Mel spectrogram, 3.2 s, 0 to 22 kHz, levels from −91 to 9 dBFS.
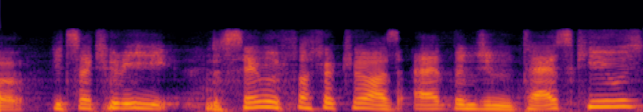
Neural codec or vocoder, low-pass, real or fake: codec, 24 kHz, 1 kbps, SNAC; 7.2 kHz; fake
